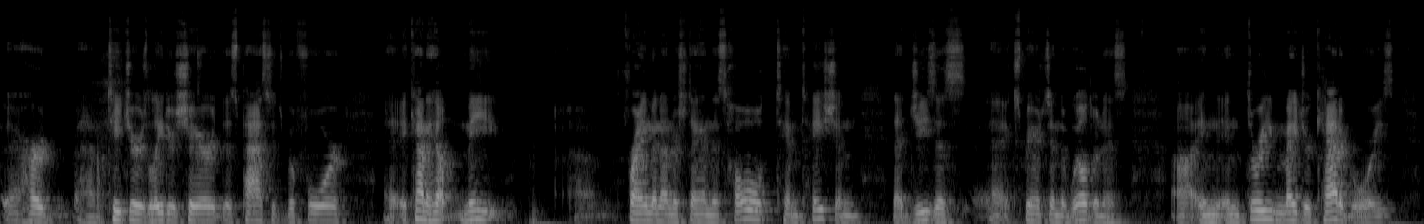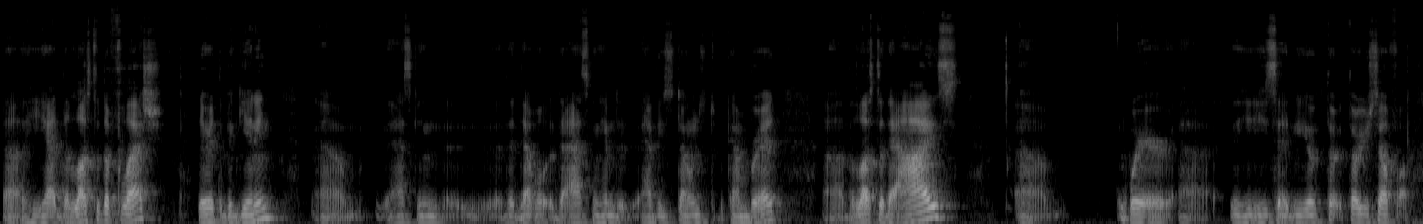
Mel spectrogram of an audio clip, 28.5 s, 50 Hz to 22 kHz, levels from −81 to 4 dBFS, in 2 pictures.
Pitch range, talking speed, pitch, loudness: 110-135 Hz, 165 wpm, 120 Hz, -40 LUFS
